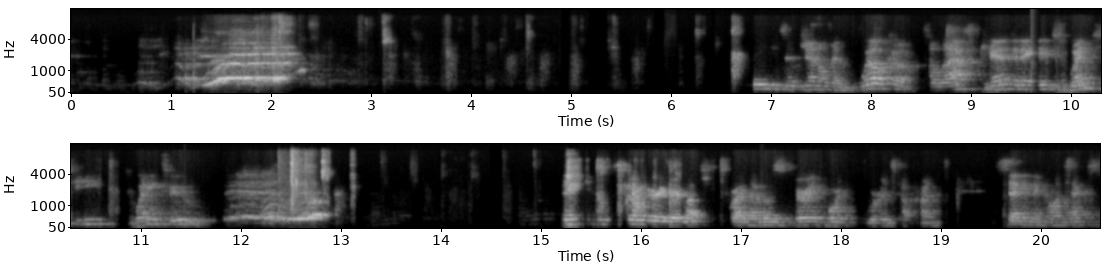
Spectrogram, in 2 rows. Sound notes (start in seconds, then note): 7.2 cheering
